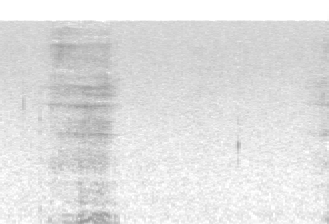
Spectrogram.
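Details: A single low rumbling snore on inhalation, then quiet breathing, from a sleeping dog exhausted after agility.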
